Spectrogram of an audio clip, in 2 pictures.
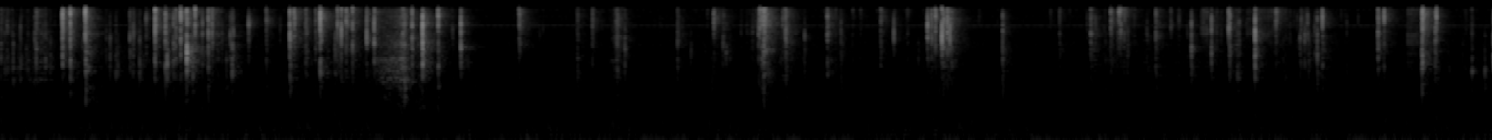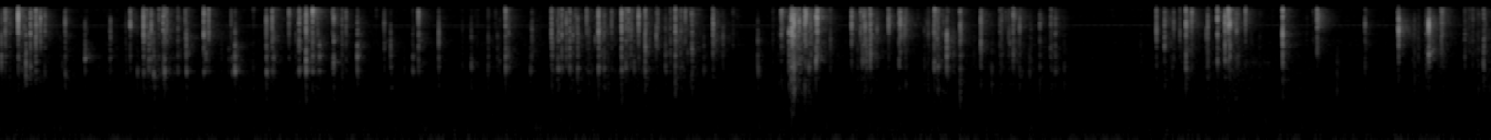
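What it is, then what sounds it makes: Cardboard sardine box, handled and tapped. A small printed cardboard sardine box is handled, squeezed and tapped with fingernails, making quiet, dense, bright crinkles and sharp ticks with almost no ring. A steady low hum sits underneath throughout.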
